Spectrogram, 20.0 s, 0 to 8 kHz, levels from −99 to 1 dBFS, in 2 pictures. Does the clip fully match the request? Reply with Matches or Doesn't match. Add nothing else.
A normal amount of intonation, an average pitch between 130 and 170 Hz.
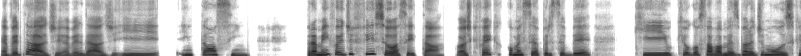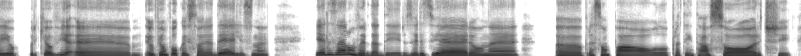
Doesn't match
